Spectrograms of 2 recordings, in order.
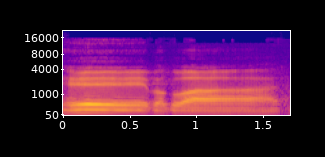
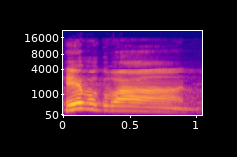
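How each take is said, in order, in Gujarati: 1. દુઃખભર્યો લાગે છે, શોકના ભારે નિસાસા જેવો. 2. ડરેલો લાગે છે, ચોંકીને નીકળેલી ડરની ચીસ જેવો. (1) "આ શોકથી" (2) "એક ભયથી"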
